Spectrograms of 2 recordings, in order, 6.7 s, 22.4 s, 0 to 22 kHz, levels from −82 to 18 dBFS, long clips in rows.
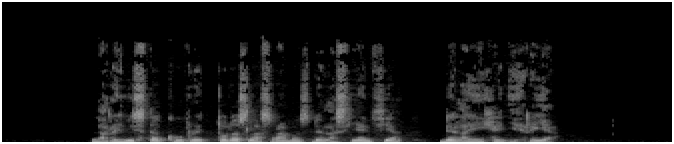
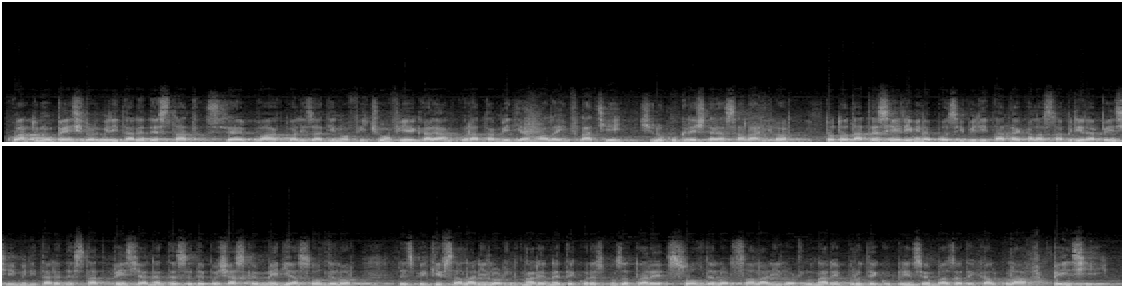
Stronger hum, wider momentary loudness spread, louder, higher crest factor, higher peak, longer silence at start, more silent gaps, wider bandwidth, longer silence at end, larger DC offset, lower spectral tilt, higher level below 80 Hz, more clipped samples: neither; first, 10 LU vs 4 LU; second, -25 LUFS vs -14 LUFS; about the same, 18 dB vs 14 dB; second, -8 dBFS vs 0 dBFS; first, 0.9 s vs 0.05 s; neither; first, 16 kHz vs 7.4 kHz; first, 1.2 s vs 0 s; neither; second, -4.5 dB/octave vs -6 dB/octave; about the same, -58 dBFS vs -58 dBFS; neither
